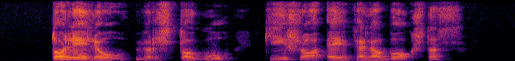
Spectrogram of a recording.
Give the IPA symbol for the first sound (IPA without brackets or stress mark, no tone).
t̪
